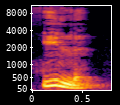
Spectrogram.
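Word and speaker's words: île: con el acento circonflex quiere decir Isla IL se pronuncia IL IL y esta palabra también tiene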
